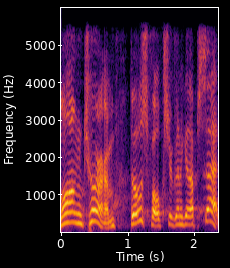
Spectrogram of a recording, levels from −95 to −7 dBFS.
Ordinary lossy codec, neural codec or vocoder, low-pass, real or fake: AAC, 48 kbps; codec, 24 kHz, 3 kbps, HILCodec; 5.4 kHz; fake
